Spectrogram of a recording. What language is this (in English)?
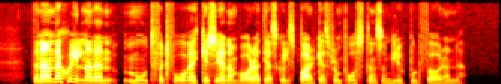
Swedish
